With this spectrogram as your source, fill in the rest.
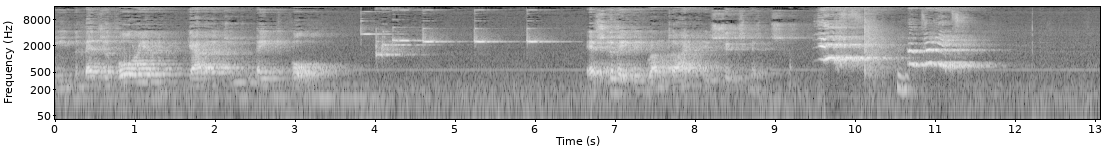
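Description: A man speaks loudly over a loudspeaker.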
